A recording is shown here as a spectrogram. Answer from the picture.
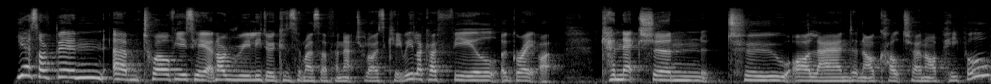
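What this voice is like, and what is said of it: Hard-to-place accent. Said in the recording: “her accent is kind of hard to place”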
